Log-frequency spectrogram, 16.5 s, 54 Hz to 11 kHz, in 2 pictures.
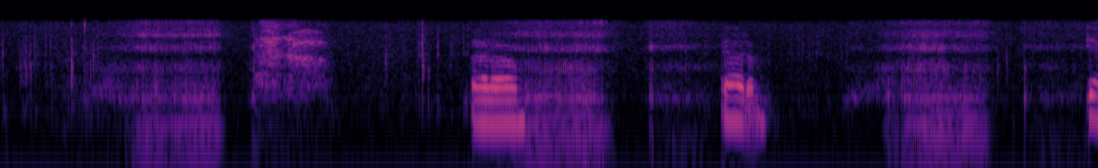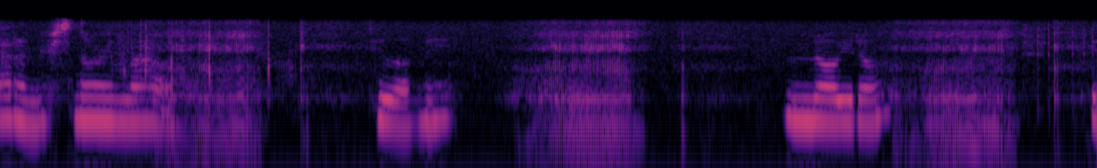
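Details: Adult man (Adam) snoring while asleep, partner talking to him: loud, irregular rattling and voiced snores, about 11 a minute, some buzzing and gurgling; snoring.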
